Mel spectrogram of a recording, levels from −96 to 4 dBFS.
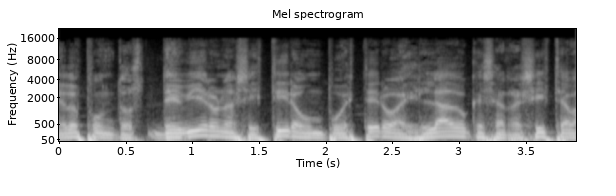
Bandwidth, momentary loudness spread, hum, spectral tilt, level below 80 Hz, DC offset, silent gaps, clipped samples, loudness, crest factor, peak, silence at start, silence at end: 16 kHz; 3 LU; none; -7 dB/octave; -28 dBFS; under 0.1%; none; under 0.1%; -22 LUFS; 12 dB; -8 dBFS; 0 s; 0 s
